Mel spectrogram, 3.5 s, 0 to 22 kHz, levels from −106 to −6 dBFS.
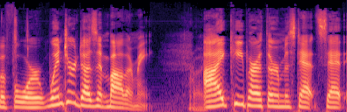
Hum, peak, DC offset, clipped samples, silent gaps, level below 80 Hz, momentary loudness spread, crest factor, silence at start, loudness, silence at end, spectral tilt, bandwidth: none; 0 dBFS; under 0.1%; under 0.1%; none; -54 dBFS; 7 LU; 18 dB; 0 s; -17 LUFS; 0.05 s; -3.5 dB/octave; 16.5 kHz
